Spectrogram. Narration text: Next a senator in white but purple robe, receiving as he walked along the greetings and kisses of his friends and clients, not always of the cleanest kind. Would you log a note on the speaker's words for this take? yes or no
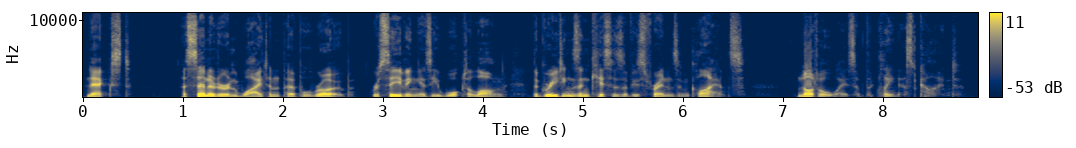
yes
